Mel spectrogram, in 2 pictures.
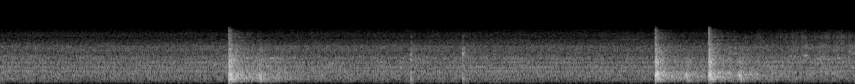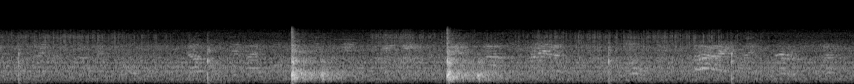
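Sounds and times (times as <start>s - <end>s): steady background noise: 0.0s - 17.0s
fireworks exploding: 2.3s - 3.2s, 6.4s - 16.7s
faint firework pops: 6.6s - 10.8s, 11.5s - 16.0s.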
